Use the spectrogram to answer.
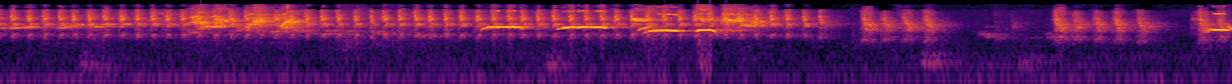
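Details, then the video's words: Cucak cungkok bulbul giving master song to provoke a magpie-robin, with short downslurred whistles and chattering notes over rapid pulsing buzz, then broken bursts of twitter toward the end. "Masteran cucak cungkok bangkitkan emosi kacer"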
